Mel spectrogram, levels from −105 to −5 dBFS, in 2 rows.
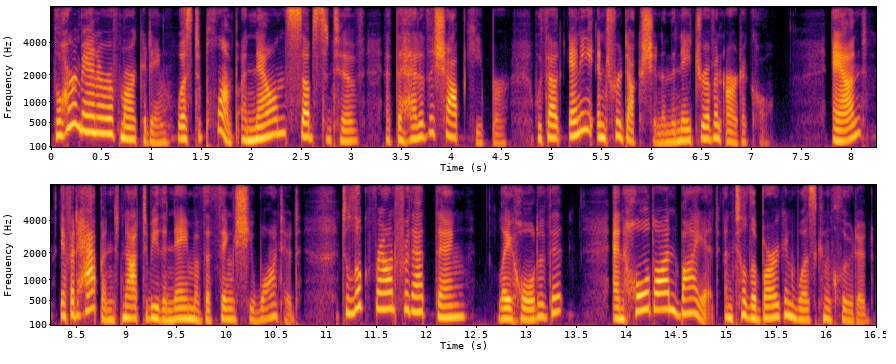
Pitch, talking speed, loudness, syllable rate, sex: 210 Hz, 220 wpm, -21 LUFS, 6.2 syllables/s, female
